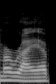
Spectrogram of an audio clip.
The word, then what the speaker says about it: Mariah: unquote my space I'm Mariah um it's pronounced like the singer and I'm a Yale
